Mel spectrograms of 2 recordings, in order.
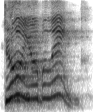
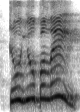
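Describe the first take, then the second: First: Higher, gentler Jesus asking again; voicing Jesus. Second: Louder, higher Jesus asking the crowd; Jesus calling out a question to the crowd; voicing Jesus. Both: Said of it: "guess what he said".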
